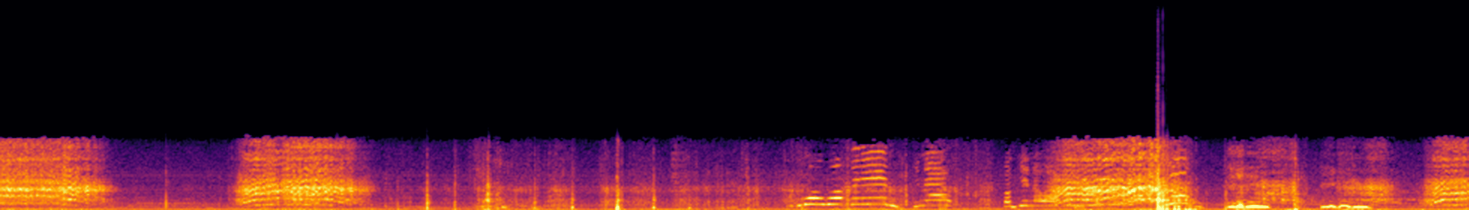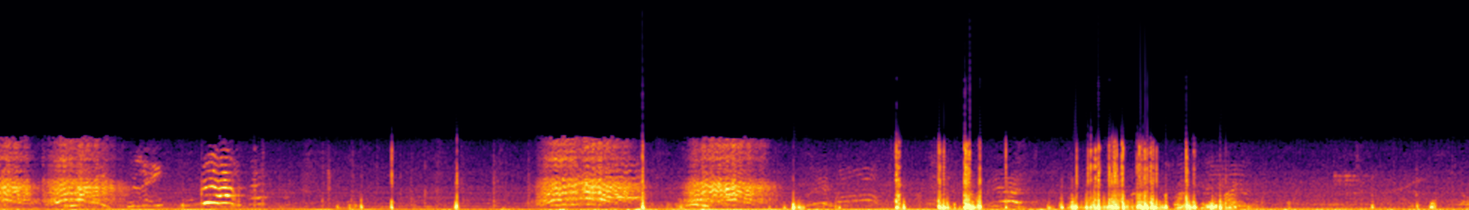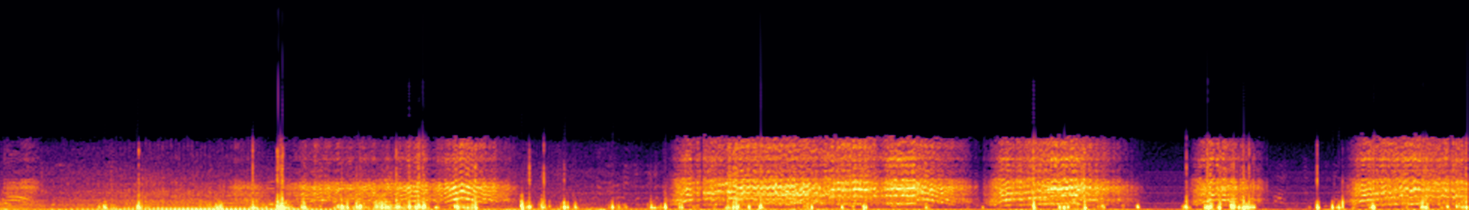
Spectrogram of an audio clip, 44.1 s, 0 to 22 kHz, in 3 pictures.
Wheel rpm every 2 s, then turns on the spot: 90, 80, 10, 20, 20, 90, 20, 50, 10, 0, 60, 10, 0, 0, 0, 0, 0, 10, 150, 120, 50, 70.
4-10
